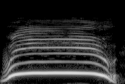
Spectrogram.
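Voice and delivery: high, loud party woo. Retold or imitated. Comic closing the bit, loud high woo. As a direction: belt a long woo. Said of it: "prove my point that".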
